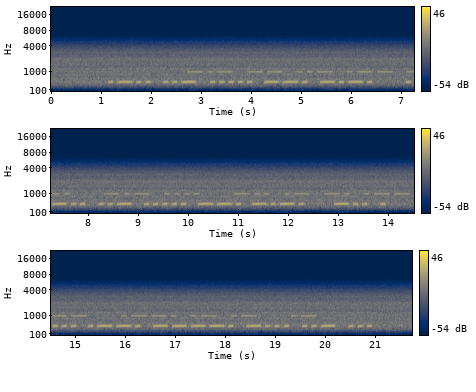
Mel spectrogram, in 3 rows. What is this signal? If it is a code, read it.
Morse code, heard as two keyed tones, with radio static. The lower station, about 13 wpm, 410 Hz: LU5GC LU5GC DE SP9BUS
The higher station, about 12 wpm, 960 Hz: KMUWN KH DAN1 PAA A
